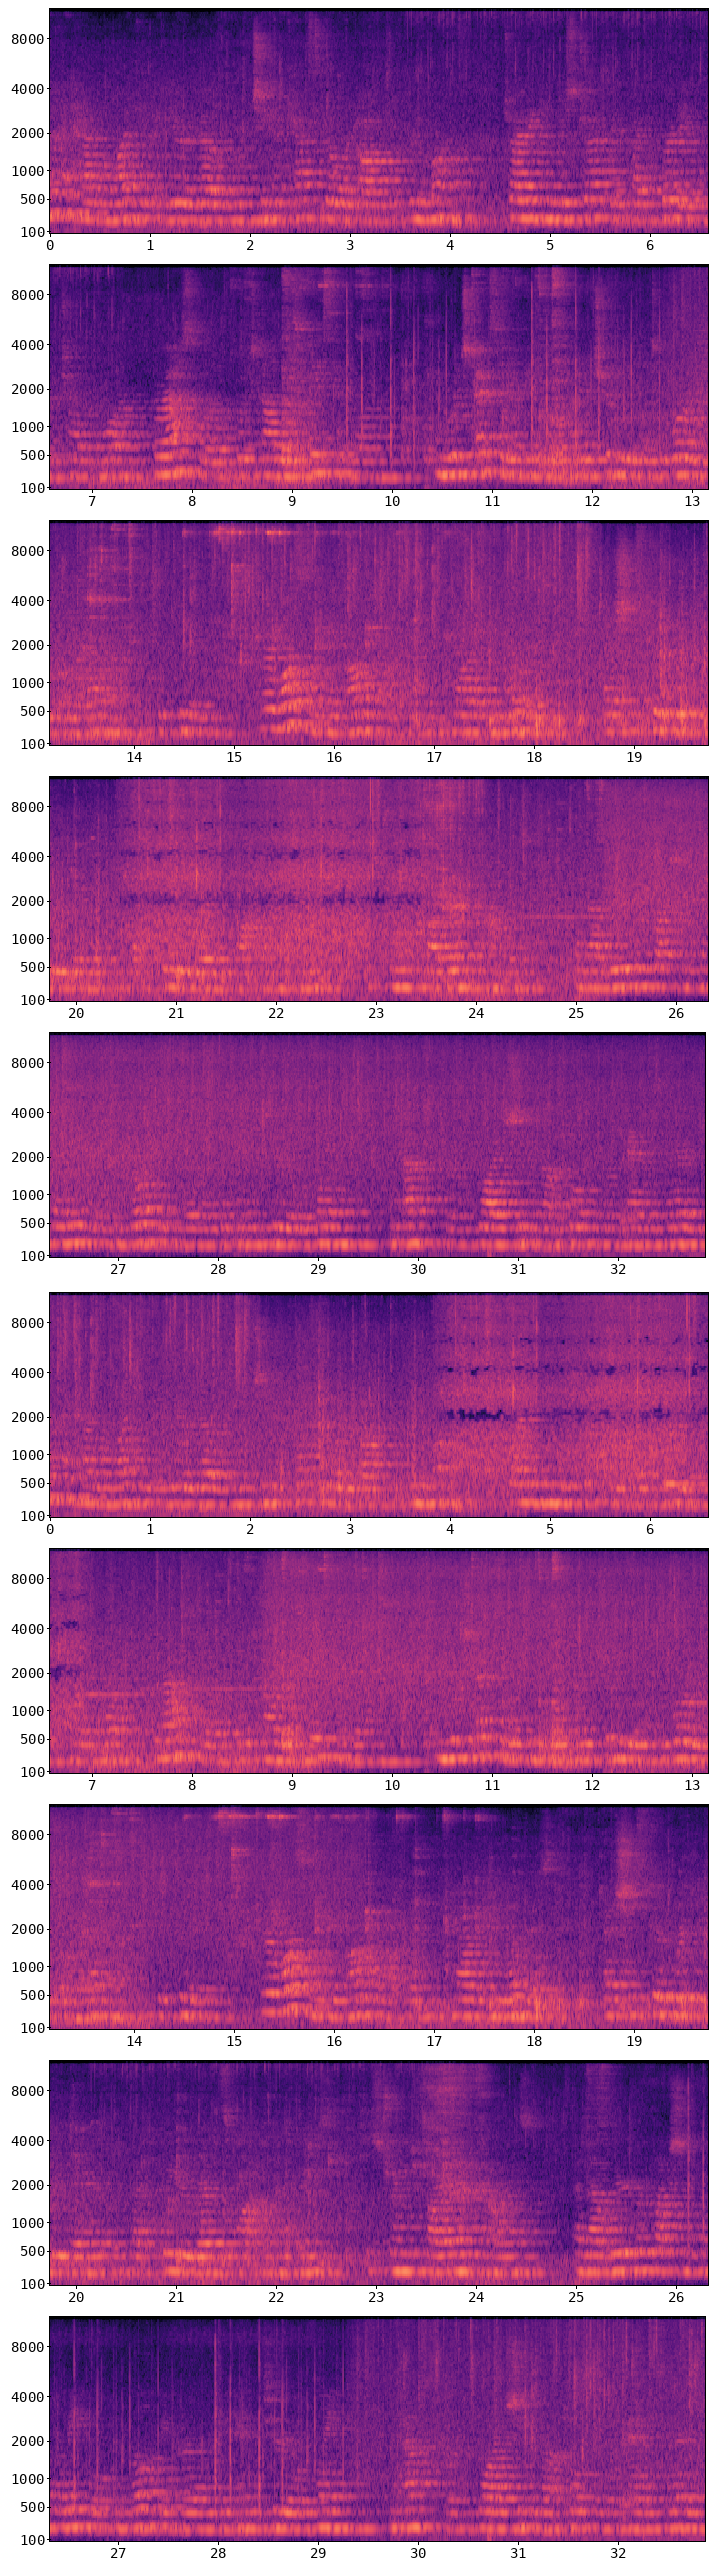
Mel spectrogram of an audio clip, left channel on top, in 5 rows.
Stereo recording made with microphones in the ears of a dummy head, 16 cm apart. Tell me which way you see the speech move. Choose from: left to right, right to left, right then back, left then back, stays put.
stays put.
